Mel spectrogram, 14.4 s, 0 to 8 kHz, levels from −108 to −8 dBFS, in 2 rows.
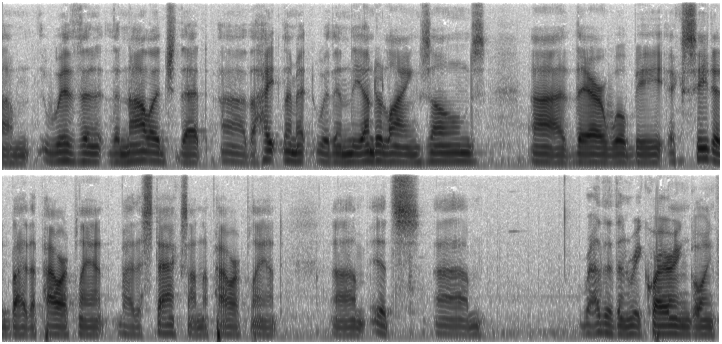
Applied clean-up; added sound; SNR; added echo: none; none; none; none.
